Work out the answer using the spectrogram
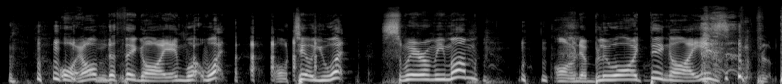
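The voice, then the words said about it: Put-on British accent. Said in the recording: “It just gets more British.”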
